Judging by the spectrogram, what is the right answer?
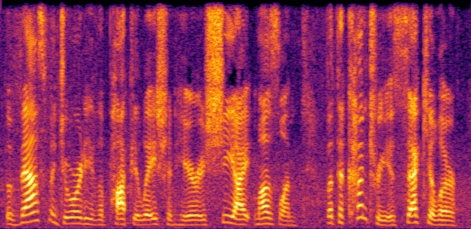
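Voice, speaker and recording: A woman's voice: lowish voice, lively intonation, a little fast, slight background noise. A woman delivering a scripted news report on location. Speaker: news correspondent.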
